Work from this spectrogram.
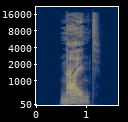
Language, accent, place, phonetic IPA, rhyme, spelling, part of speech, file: German, Germany, Berlin, [ˈnaːənt], -aːənt, nahend, verb, De-nahend.ogg
- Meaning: present participle of nahen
